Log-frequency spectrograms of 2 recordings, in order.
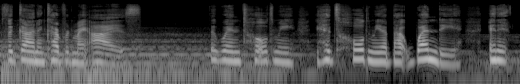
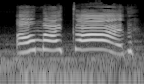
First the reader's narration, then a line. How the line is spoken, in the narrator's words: Wendy screamed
